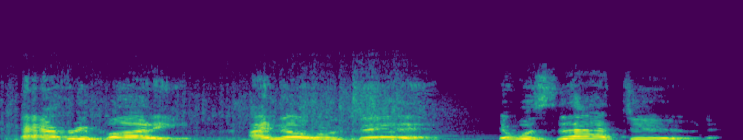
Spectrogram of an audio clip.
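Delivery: high-pitched, declaring proclamation; mock public announcement. Pony accusing the culprit before the people, proclaimed high. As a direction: announce it to a whole crowd.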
